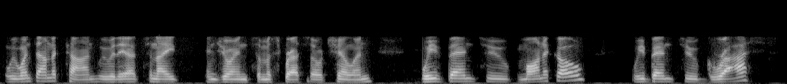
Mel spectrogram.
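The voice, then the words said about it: Boston accent. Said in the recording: “Not how the French intended it with that Boston accent”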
